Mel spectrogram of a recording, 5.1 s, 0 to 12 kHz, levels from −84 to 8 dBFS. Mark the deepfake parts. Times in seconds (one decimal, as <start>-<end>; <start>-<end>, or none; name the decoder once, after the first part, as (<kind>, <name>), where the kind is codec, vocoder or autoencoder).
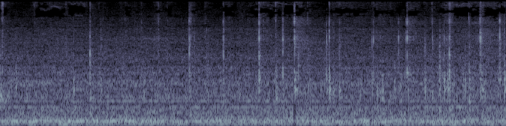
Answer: none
